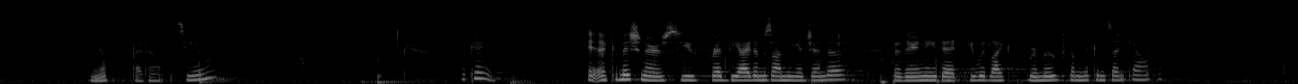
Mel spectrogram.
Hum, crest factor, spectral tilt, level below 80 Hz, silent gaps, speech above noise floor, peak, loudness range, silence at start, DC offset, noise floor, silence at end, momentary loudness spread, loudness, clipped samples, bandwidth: none; 18 dB; -5.5 dB/octave; -78 dBFS; none; 31 dB; -26 dBFS; 12 LU; 0.9 s; under 0.1%; -73 dBFS; 1.35 s; 19 LU; -43 LUFS; under 0.1%; 9.8 kHz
